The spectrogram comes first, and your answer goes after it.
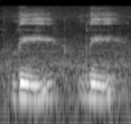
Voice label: li female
